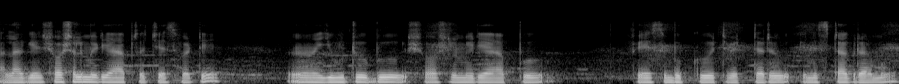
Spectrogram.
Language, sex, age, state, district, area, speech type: Telugu, male, 30-45, Andhra Pradesh, Guntur, rural, spontaneous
